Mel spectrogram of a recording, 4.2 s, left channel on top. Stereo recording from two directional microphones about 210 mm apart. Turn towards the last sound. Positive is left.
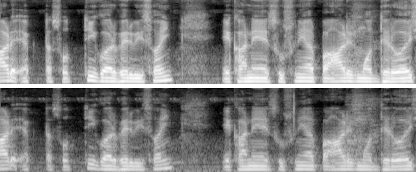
turn(degrees=45)  # may be behind; listen again after turning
